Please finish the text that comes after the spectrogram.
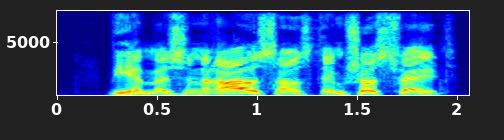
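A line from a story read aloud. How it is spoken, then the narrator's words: Man calling out. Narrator (German): rief der Mann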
